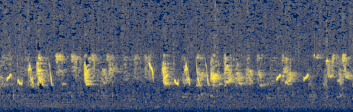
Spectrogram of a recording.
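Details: Female yellow-bellied seedeater calling to excite males, giving a nearly continuous stream of sharp, high chirps and short buzzy notes, several per second, with light background hiss throughout.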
